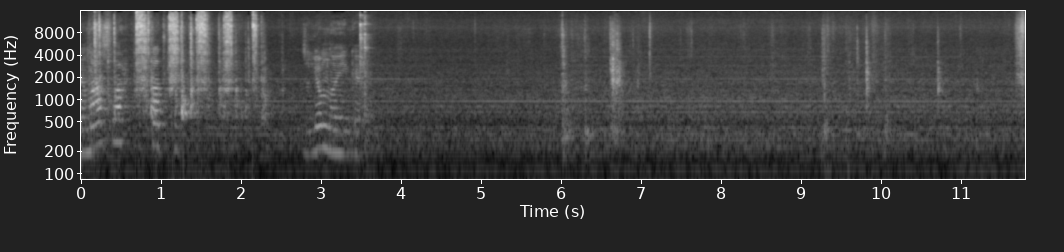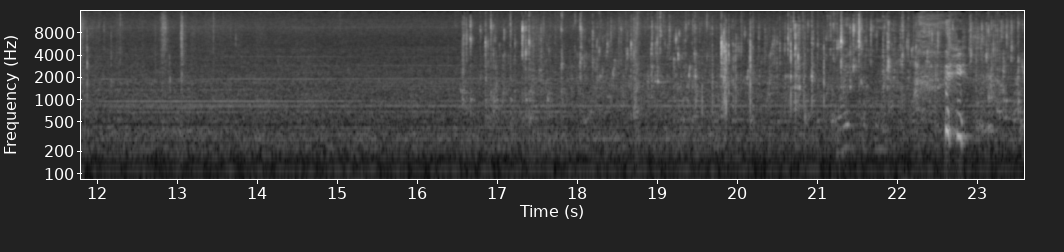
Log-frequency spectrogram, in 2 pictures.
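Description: Metal tools clink and tap against metal.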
